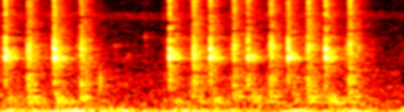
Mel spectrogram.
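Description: Computer keyboard typing: a quick run of repeated key presses, a short pause about half a second in, then another quick run, as digits and many spaces are keyed in.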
